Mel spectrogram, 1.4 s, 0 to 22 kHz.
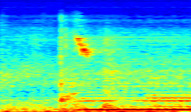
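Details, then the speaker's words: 2004 BMW Z4 E85 convertible top: the lift motor behind the driver's seat hums steadily with no change in pitch but cannot raise the top. A hydraulic hinge leak has caused fluid loss, while the motor was dry. "humming away it used to actually lift but it's uh hydraulically weak it's lost some fluid"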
